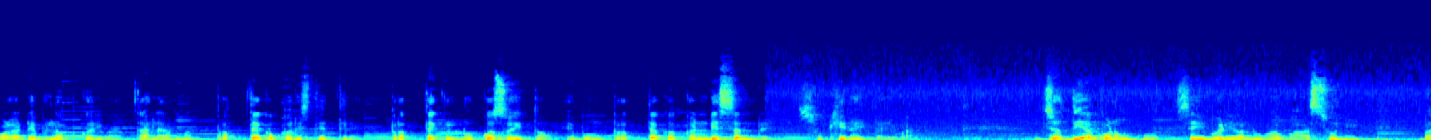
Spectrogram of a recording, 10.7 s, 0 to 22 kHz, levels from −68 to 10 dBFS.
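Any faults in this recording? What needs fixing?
A steady, raspy mains buzz starts at 5.74 s and continues to the end, sitting roughly 20 dB below the wanted sound. It is built on 50 Hz mains. A dimmer, rectifier or unshielded cable lets sharp switching spikes into the signal path twice per cycle, so the interference pulses at 100 Hz and spreads harmonics up to several kHz, which gives it that harsh edge. To prevent it, use shielded, balanced cabling and keep dimmers and switching supplies away from the audio chain.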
